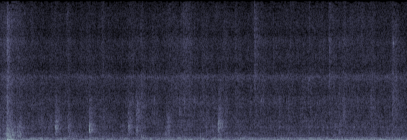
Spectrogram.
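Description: Chicken sautéing and simmering in a covered pan under an aluminium lid, with scattered faint pops and crackles over a low steady hum. A single sharp knock sounds right at the start.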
